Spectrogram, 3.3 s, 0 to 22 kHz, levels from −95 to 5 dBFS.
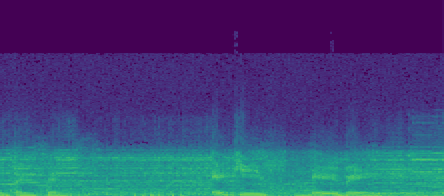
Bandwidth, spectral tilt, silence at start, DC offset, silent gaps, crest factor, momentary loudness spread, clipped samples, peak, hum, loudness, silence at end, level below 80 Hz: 9.6 kHz; -6.5 dB/octave; 0 s; under 0.1%; none; 14 dB; 5 LU; under 0.1%; -6 dBFS; none; -19 LUFS; 0 s; -36 dBFS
